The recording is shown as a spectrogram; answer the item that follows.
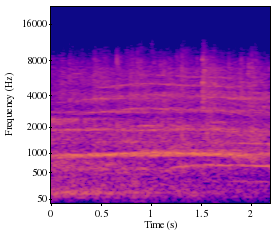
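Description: A steady, siren-like tone held for nearly two seconds, dipping slightly in pitch near the end, with a second lower tone coming in just before it stops, over the background noise of an ice rink.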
